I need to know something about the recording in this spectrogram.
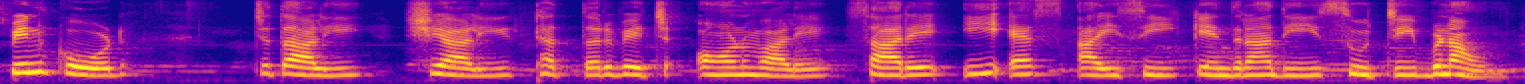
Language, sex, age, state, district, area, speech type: Punjabi, female, 18-30, Punjab, Tarn Taran, rural, read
